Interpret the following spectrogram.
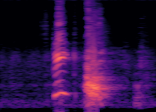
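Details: Household dog at night, commanded to speak, produces a brief rising whine-like yelp and then a single loud, harsh bark, with a faint softer sound trailing after; owner's voice praising nearby.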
